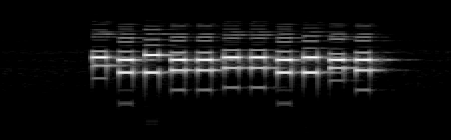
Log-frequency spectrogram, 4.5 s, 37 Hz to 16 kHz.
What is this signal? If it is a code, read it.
DTMF, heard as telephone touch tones, dialled by machine, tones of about 140 ms, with room echo. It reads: 01344881274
